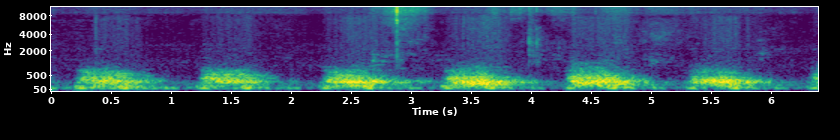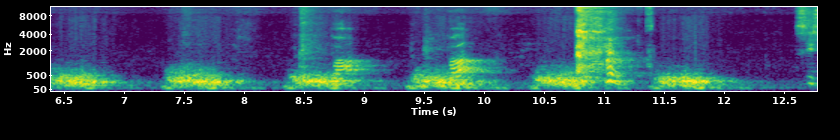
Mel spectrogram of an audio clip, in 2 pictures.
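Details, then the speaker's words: Horse with no clinical signs, no exercise intolerance and a normal clinical exam: rough, grade 6/6 holosystolic murmur filling each beat at about 59 a minute, audible on both sides, loudest at the right cardiac apex. "Indeed, holosystolic murmur. The grade again was 6 out of 6. It was rough."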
